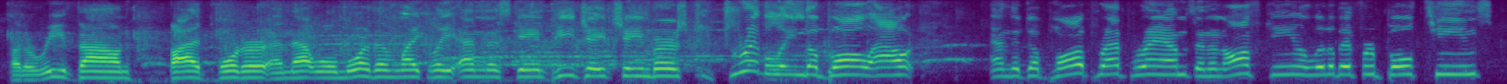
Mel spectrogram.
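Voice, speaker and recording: A man doing live play-by-play basketball commentary for radio from a high school gym. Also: fairly even intonation, normal speed, a little hiss or hum. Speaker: play-by-play sports announcer.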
